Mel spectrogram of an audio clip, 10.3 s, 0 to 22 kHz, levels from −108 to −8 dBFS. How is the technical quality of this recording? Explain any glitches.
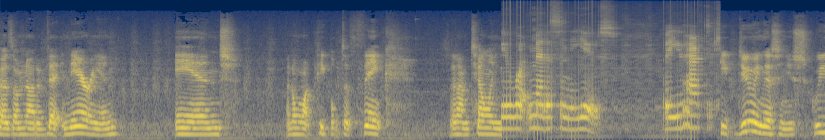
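The recording has one clear glitch, from 6.27 to 9.03 s, where the audio jumps up an octave and picks up a flutter. That's planar audio read as interleaved. The data arrives as blocks of all-left then all-right samples, but it's being read as alternating pairs, so each roughly 43 ms block plays twice at double speed. That gives the 12-semitone rise and a flutter near 23 Hz, which fits a 2048-sample block.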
